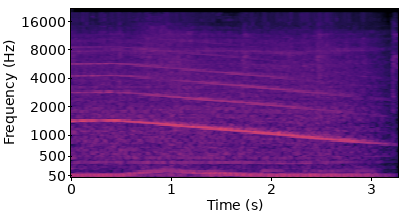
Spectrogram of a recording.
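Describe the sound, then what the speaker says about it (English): Police siren in the video game GTA 5, a loud continuous wailing tone that rises and slowly falls over an engine hum, heard close and alone, fading slightly at the end. "a siren will not cause you issue when breaking into Michael's house on Complications."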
